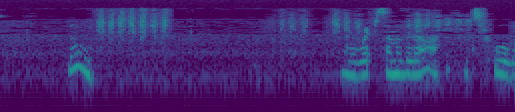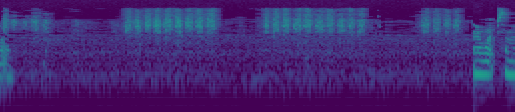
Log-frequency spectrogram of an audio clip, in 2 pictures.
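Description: A cloth rubs and dabs over a sheet of paper.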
